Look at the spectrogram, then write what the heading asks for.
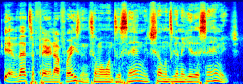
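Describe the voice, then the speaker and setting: A man's voice: mid-range voice, fast, darkish tone. A man in his twenties with an Australian accent, chatting casually as a podcast guest, laid-back, matey and sweary. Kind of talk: casual chat.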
